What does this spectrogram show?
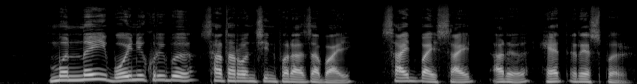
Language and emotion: Bodo, neutral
